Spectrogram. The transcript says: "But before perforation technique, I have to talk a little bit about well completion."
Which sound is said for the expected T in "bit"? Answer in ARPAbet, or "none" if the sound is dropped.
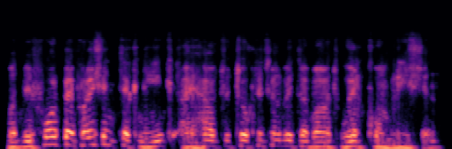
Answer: T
